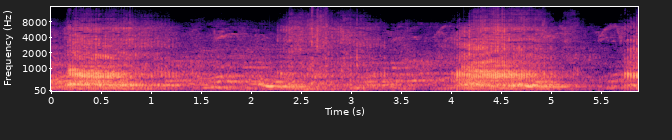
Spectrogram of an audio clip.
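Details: Lion snarls during a fight in which a male lion is attacked and killed by a group of lionesses: harsh, rasping growled roars in two loud bursts near the start and again after four seconds, with rougher lower snarling in between.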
